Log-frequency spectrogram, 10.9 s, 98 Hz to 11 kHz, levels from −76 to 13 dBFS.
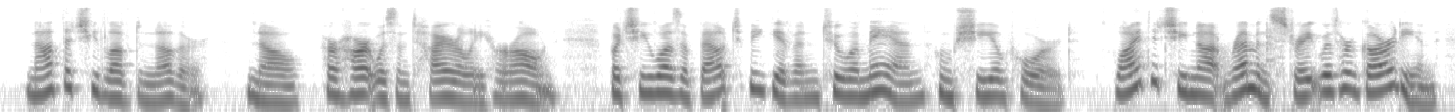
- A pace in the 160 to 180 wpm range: Yes, average, 170 wpm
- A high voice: Yes, high, 195 Hz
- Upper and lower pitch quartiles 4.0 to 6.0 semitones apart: Yes, average, 4.3 semitones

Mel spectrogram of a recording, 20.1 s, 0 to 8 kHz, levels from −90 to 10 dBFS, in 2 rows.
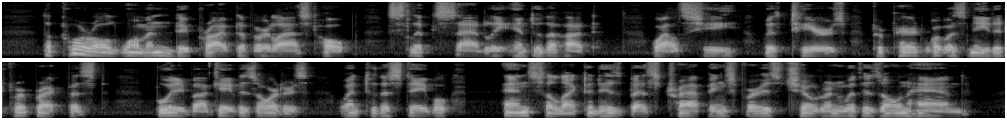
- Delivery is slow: Yes, slow, 130 wpm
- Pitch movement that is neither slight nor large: No, narrow, 1.8 semitones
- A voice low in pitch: Yes, low, 100 Hz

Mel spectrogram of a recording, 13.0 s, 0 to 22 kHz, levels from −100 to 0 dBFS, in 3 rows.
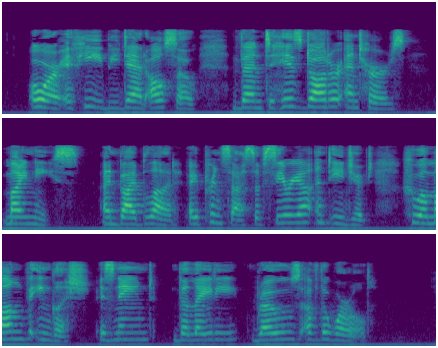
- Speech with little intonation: Yes, narrow, 2.2 semitones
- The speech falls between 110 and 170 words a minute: Yes, average, 160 wpm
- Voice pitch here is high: Yes, high, 240 Hz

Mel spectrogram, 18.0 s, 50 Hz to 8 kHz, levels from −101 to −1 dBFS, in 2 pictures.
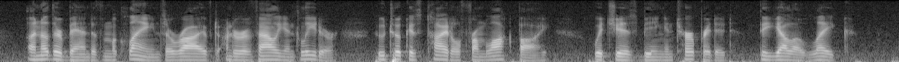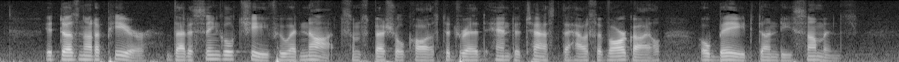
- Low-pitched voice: Yes, low, 120 Hz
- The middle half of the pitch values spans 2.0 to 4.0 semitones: Yes, average, 2.9 semitones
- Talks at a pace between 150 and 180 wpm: Yes, average, 155 wpm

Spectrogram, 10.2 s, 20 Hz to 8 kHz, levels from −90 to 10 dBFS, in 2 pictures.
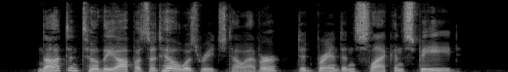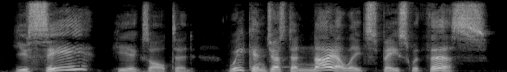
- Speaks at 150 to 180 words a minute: No, slow, 135 wpm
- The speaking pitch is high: No, medium, 140 Hz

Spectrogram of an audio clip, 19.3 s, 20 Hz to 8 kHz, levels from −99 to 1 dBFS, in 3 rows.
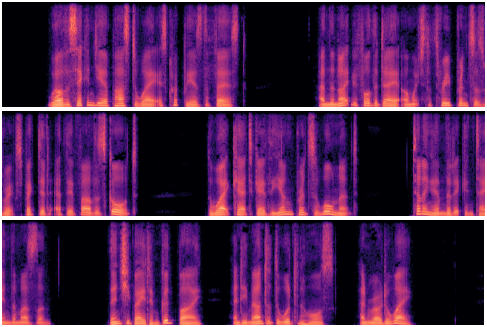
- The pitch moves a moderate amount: Yes, average, 4.4 semitones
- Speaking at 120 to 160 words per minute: No, average, 185 wpm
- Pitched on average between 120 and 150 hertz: Yes, low, 135 Hz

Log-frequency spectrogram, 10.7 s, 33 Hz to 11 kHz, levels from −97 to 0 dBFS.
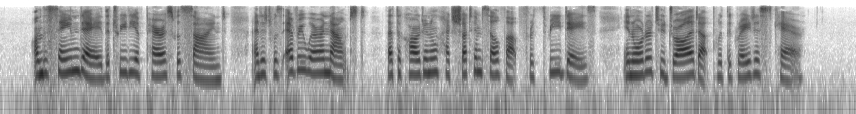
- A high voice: Yes, very high, 250 Hz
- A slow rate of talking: No, average, 195 wpm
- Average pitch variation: Yes, average, 3.3 semitones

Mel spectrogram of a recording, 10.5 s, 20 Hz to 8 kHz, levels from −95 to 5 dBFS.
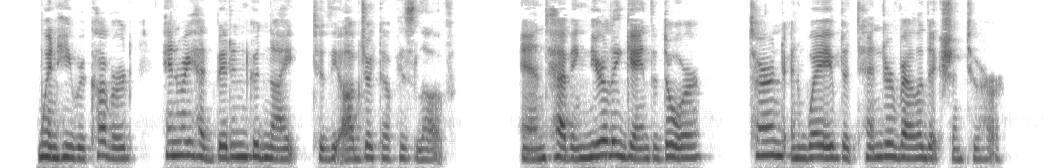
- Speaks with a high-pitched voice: Yes, high, 205 Hz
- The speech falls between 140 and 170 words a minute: Yes, average, 160 wpm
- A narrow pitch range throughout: Yes, narrow, 2.2 semitones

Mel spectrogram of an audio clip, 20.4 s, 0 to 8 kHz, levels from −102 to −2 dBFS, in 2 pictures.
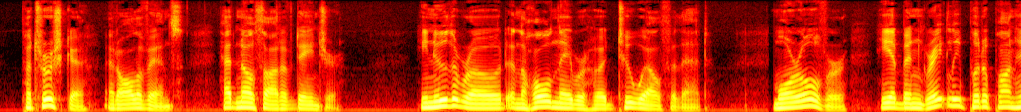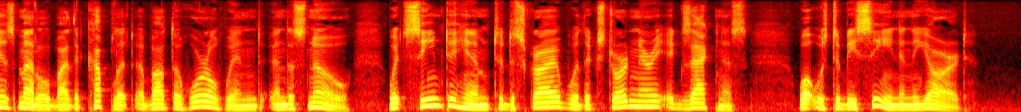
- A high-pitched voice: No, low, 115 Hz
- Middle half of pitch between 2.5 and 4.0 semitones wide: No, average, 5.1 semitones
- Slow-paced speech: No, average, 165 wpm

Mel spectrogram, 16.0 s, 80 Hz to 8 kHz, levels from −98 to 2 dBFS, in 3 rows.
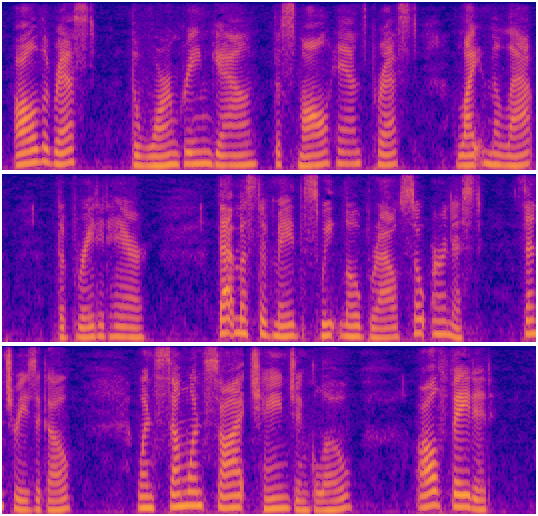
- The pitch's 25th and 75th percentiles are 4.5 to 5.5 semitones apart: No, average, 3.0 semitones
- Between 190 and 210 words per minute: No, average, 150 wpm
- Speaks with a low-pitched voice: No, medium, 185 Hz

